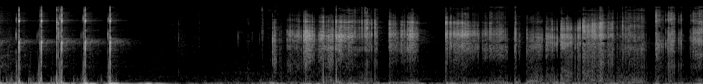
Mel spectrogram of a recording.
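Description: Small, hard, hollow clam shell halves held in the fingers are clicked together five times, giving sharp, bright clicks with a faint high ring. After a short quiet pause, fingernails tap and scrape across the shells in a dense stream of quick, crisp, scratchy clicks.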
